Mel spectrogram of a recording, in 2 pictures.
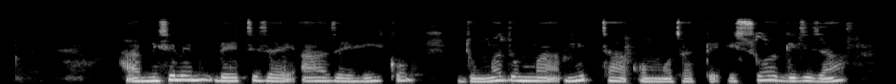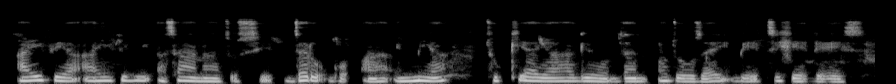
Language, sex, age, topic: Gamo, male, 25-35, agriculture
